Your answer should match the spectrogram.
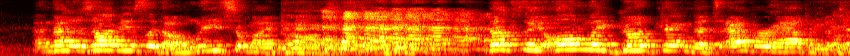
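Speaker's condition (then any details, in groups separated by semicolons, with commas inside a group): Cerebral palsy; movement disorder since childhood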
